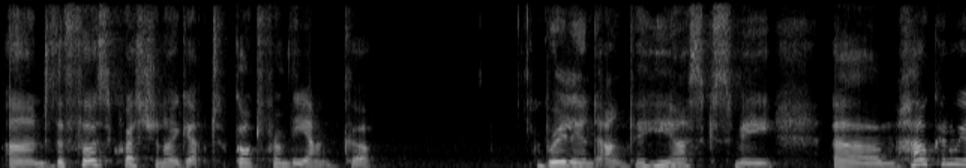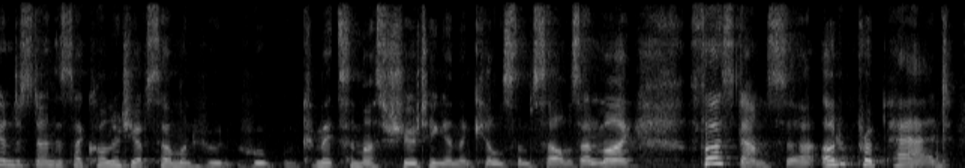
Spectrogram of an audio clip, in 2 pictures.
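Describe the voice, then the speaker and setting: A Norwegian psychologist, appearing as a guest, answers interview questions at length and thoughtfully in English with a British-tinged accent, using many fillers and restarts. Her voice is medium-pitched and fairly bright, at a moderate pace.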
